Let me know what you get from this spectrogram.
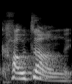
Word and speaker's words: Cao Zheng: So Cao Zheng is how we would pronounce that. Yeah, so the ZH is like a J sound.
